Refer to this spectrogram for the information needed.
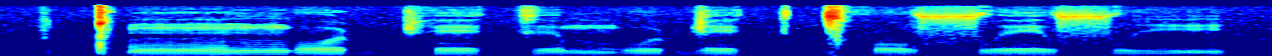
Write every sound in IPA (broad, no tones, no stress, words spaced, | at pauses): ǃʼõ ŋoɖʈʰe kɪmuɖekǀʰo sʷesʷi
